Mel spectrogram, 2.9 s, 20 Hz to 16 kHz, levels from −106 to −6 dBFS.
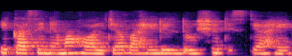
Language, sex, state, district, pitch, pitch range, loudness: Marathi, female, Maharashtra, Dhule, 220 Hz, 215-230 Hz, -24 LUFS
